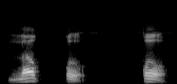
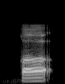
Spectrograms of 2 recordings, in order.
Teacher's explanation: কলকলা হরফের ভিতর দুইটা হইলো মোটা হরফ, কফ এবং ত। এই দুইটার কলকলা হলো ঊর্ধ্বমুখী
